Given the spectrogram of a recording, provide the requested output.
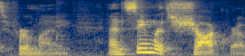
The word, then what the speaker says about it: chakra: My dad said chakra, but uh then, you know, people started telling me as a as an adult that no, it's chakra. I'm like, what it is? I've only ever heard chakra, but no, it's it's chakra.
